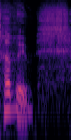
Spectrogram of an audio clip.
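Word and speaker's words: Khabib: We found out it's pronounced Habib, and what a master!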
